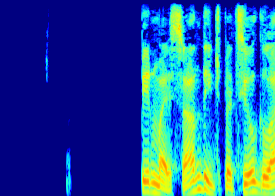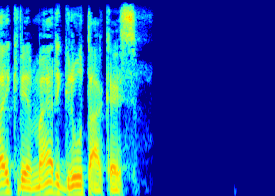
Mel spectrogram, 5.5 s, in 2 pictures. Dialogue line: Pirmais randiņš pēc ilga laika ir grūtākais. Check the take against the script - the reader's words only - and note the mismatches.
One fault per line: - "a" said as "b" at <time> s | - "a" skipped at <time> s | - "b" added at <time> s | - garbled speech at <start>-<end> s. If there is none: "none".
- "vienmēr" added at 3.0 s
